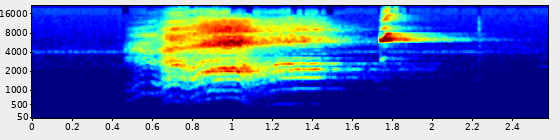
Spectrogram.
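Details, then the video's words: Spotted catbird, an Australian bowerbird relative, giving a single drawn-out harsh, cat-like wail lasting about a second, rising then sagging, followed by a short sharp high note, with a faint steady high tone behind. "The weird sounds of Catbirds"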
